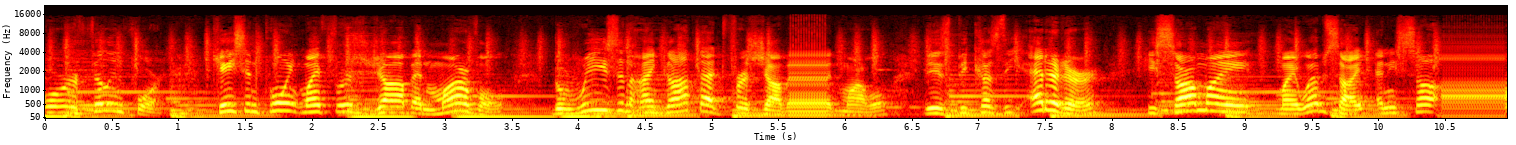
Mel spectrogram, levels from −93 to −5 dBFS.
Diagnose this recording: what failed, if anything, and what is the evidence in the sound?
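A steady 50 Hz buzz at 5.6–5.88 s and 10.5–10.96 s is a system hang loop: the driver froze while the hardware replayed one 20 ms buffer.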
